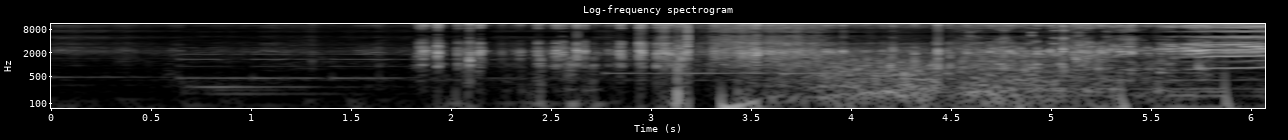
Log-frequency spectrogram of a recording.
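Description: Action-camera microphone swamped by loud rushing and buffeting noise with sharp knocks, starting suddenly about two seconds in, as the camera drops from the cliff toward the sea. Faint background music plays underneath.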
